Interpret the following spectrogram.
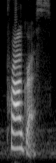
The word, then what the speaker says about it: progress: Progress, progress. Contract, contract. Object, object. Permit, permit. Again, we stress the first syllable in the nouns and the second syllable in the verbs.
